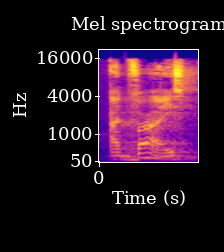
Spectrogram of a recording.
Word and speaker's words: advice: So now, advice is stressed in the second syllable. Advice is stressed in the second syllable. Advice is also two syllabic words, which is ad and vice. So advice is stressed in the second syllable, which is the vice.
